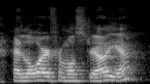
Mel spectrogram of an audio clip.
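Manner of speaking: put-on playful, clumsy Australian accent; amateur Australian impression with a rising end; bad Australian accent. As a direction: greet them in a badly faked Australian accent. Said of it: "That was a bad accent".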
